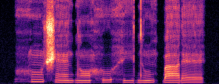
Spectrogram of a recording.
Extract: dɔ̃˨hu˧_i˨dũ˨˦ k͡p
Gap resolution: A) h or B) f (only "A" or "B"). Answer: A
